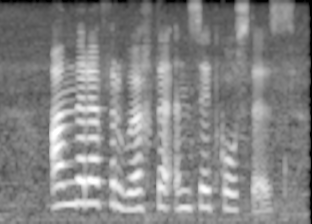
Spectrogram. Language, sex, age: Afrikaans, female, 19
